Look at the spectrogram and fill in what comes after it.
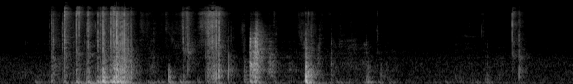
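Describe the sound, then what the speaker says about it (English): Tarot cards are shuffled by hand in a series of crisp riffling bursts and soft slaps, close and fairly quiet, with short pauses between the bursts. "let's break these down a little more and shuffle them."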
